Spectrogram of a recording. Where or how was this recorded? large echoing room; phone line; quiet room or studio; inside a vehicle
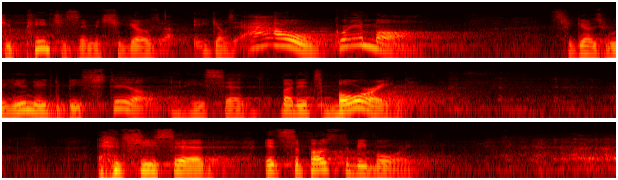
large echoing room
